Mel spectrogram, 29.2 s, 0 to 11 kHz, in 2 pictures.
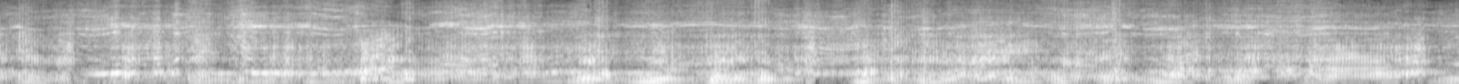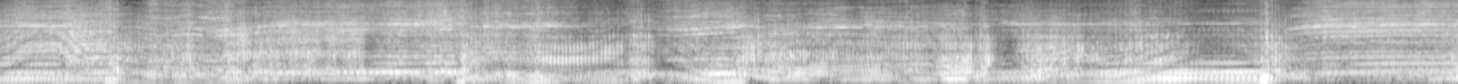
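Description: Align T-Rex 600E electric RC helicopter in aerobatic flight: the motor's whine and the rotor blades rise and fall in pitch continually as the heli swoops and climbs.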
